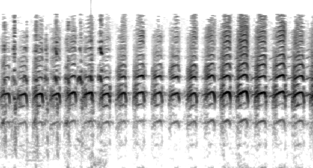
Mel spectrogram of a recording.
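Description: A peregrine falcon gives a fast, harsh, grating kak-kak-kak, about four loud, rasping notes a second, steady throughout.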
